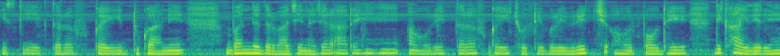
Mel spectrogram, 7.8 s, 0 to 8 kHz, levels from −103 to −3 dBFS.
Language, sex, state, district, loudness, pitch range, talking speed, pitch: Hindi, female, Uttar Pradesh, Lalitpur, -19 LUFS, 150-165 Hz, 185 wpm, 160 Hz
